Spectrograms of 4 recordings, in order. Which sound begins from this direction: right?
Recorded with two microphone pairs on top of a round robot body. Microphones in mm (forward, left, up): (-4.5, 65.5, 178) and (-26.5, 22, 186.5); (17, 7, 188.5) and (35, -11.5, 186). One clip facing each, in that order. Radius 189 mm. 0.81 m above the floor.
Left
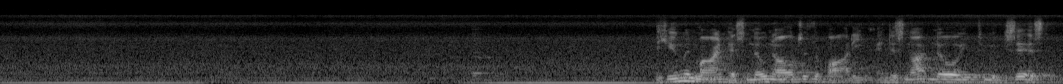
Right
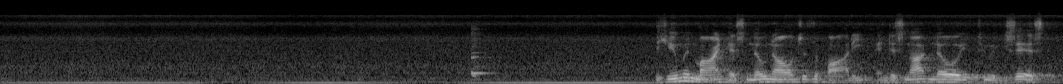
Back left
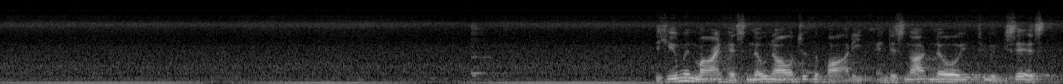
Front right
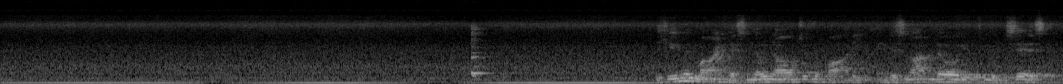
A cowbell, at 4.7 s.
